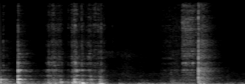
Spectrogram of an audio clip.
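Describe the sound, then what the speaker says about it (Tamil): A pressure cooker lid goes onto a pot of coconut milk rice, left without its weight: a few sharp clanks and scrapes of metal, near and fairly loud, spread over a few seconds with quiet gaps. "குக்கர் மூடியை போட்டுக்கிறேன்"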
